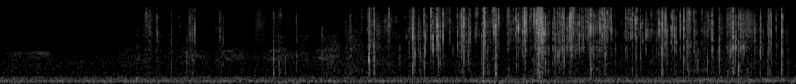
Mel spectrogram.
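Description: Foil wrapper of a Momentum NFL trading card pack crinkling and tearing as fingers pull it open. The crackles start faint and turn louder and denser about halfway through.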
